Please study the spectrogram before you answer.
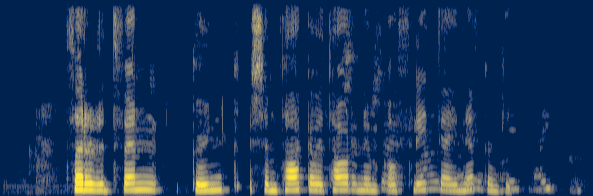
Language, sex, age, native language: Icelandic, female, 20-29, Icelandic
